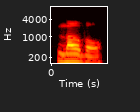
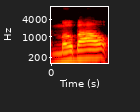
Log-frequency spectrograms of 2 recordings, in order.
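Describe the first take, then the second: First: Mobile as "MO-bull"; wrong pronunciation. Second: Mobile as "MO-bile", long I; wrong pronunciation. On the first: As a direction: say mobile with a swallowed "bəl" ending. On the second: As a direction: end mobile like the word "bile". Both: Shown as a demonstration. Showing how people say it wrong, mispronounced. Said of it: "people say mobile wrong all the time".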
